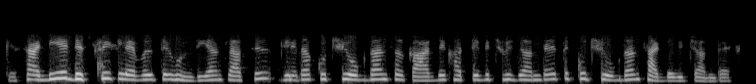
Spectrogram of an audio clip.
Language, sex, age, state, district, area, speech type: Punjabi, female, 30-45, Punjab, Jalandhar, urban, conversation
